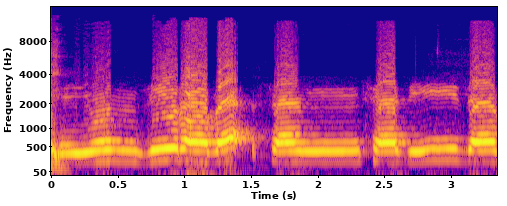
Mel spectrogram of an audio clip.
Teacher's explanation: ينذر فخم الراء شويه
